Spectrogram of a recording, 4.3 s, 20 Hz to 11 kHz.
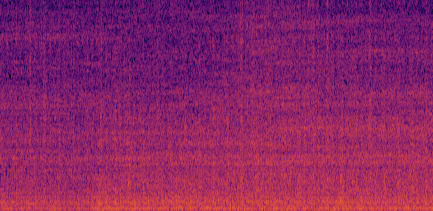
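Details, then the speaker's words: Rough 1987 Chevy C10 305 V8, first start after sitting: loose rapid ticking puffs at idle, about three to four a second. Slight stutter, with a wobbling distributor cap. Plug wires were melted to the exhaust manifold. Suspected exhaust leak. "And we do have an exhaust leak. Y'all hear that?"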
